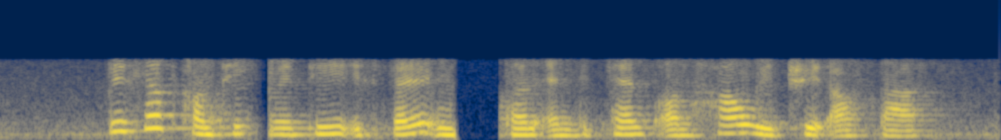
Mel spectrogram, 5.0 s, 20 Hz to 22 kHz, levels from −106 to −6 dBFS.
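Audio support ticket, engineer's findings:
Hoarse, grainy, noisy speech throughout, plainly audible codec damage. Speex codec at a low quality setting, which fits roughly 11 kbps. Too few bits for the CELP excitation, so the voice's fine detail is replaced by rough, buzzy approximation.

1.19–1.45 s and 3.91–3.98 s: speech smeared into a fading buzzy tone or coloured noise, then briefly weak. VoIP packet loss concealed by the speech codec, consistent with about 160 ms and 40 ms lost. Decoder extrapolates last pitch and filter, gain decaying, recovery lagging.

2.28–2.51 s: clean hole of near silence, about 230 ms, no noise burst on either side. Digital wireless dropout. Receiver lost too much data and muted with a very short fade until the link recovered.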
